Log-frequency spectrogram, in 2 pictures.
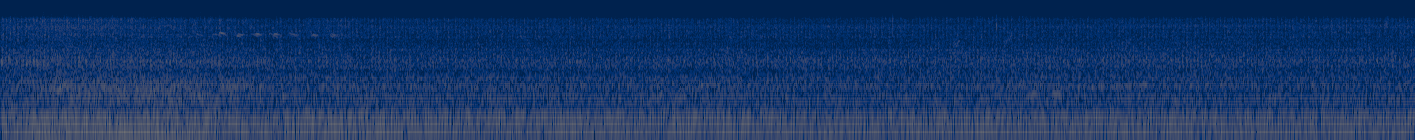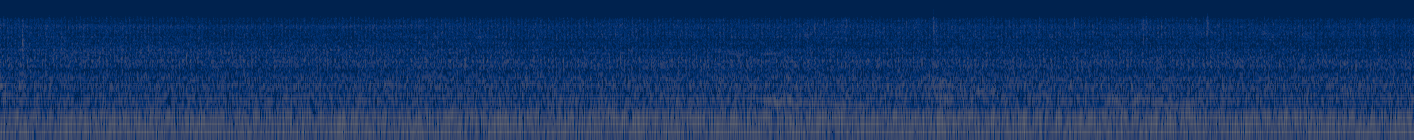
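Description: Small farm tractor engine idling steadily in the mud of a flooded paddy field, a little louder for the first couple of seconds.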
